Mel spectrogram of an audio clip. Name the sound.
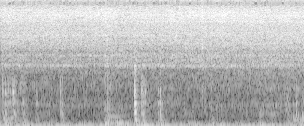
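food sizzling in a hot pot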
